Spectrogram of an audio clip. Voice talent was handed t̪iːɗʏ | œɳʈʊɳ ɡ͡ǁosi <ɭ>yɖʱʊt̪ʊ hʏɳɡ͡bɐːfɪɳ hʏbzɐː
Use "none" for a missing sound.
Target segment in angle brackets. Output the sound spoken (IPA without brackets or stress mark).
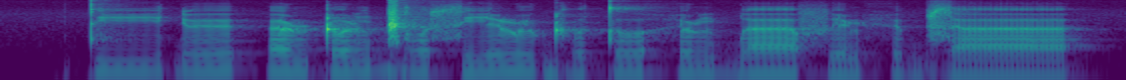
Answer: ɭ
